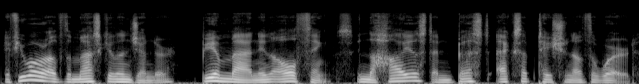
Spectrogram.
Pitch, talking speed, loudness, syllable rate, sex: 120 Hz, 205 wpm, -18 LUFS, 5.2 syllables/s, male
